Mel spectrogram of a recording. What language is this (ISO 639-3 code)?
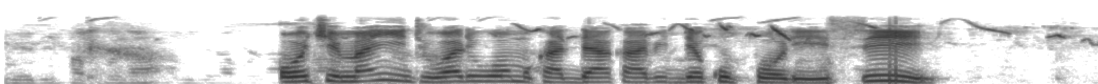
lug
